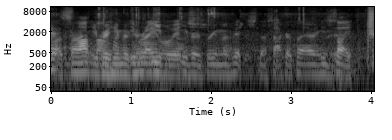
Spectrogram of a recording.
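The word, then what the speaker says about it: Zlatan Ibrahimović: Zlatan Ibrahimovic.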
